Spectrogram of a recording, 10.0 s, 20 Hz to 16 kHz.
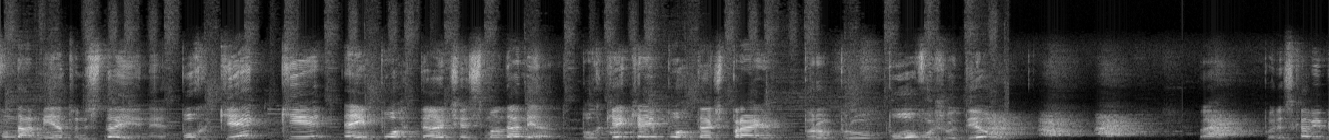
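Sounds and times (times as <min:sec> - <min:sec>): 
speech: 0:00.0 - 0:07.7, 0:09.0 - 0:09.9
person imitating dog barks: 0:04.5 - 0:05.2, 0:09.0 - 0:09.5.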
